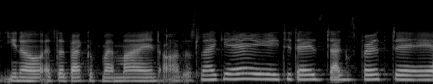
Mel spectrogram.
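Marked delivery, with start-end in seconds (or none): 2.2-4.3 slightly raised, drawn-out yay; mild retold cheer. Vlogger recalling her thoughts on Doug's birthday, mildly cheery.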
